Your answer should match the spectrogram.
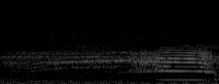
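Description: A cow mooing faintly in one long, drawn-out moo that swells louder near the end.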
